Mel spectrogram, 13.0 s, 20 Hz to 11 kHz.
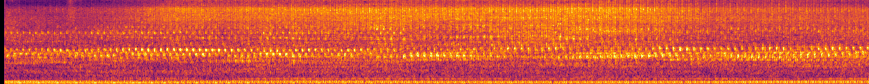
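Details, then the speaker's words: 2006 Ford F150 5.4L V8 with code P0016, bank 1, at idle during a warranty inspection: even idle with a fine rapid ticking from the valve train up top, located around cylinders 2 and 3. "In the valve train up top. And somewhere in this area, so 2 and 3. That's just, I mean, that's about where the noise is comi"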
